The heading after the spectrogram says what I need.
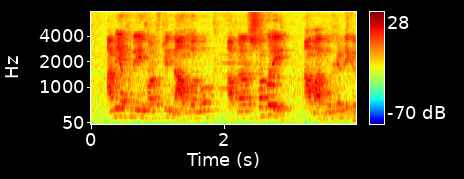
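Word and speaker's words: ب: leaf সবাই আমার সাথে একসাথে বলুন আলিফ আবারো বলুন আলিফ সবাই আরেকবার বলুন আলিফ বন্ধুরা এভাবে বারবার বলতে থাকুন প্রাকটিস করতে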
